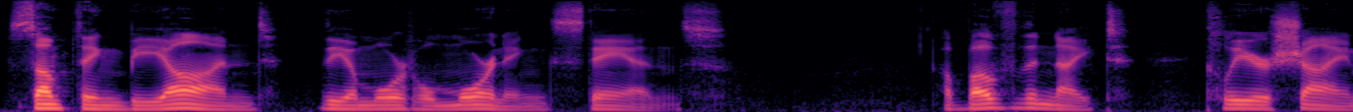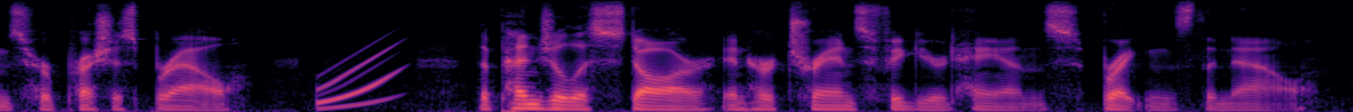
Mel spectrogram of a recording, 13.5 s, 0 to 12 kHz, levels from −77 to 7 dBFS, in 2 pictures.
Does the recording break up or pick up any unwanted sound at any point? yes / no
yes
